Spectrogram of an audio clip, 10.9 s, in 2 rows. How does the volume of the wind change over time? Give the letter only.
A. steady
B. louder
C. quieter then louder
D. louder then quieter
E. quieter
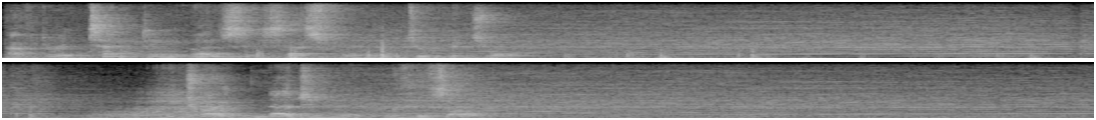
E.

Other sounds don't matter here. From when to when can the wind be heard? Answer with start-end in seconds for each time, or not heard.
0.0-10.8.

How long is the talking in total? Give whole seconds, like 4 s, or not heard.
4 s.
